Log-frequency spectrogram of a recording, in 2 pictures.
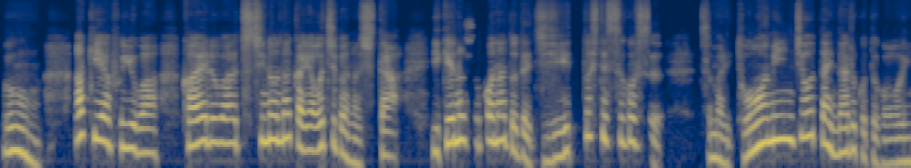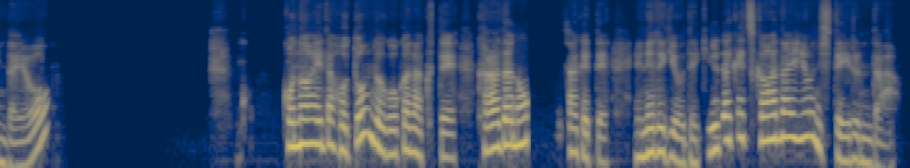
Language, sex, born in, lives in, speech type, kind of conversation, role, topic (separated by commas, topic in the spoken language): Japanese, female, Japan, Japan, read, expert-assistant, expert, どうしてカエルは鳴くのでしょうか？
